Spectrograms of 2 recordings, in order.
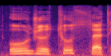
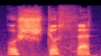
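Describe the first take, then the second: First: The consonant before the t is a 'j' sound. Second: The consonant before the t is an 'sh' sound. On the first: The speaker calls it right. "if you wanted to sound" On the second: The speaker calls it wrong. "instead of saying ujtuthat or ushtuthat"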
